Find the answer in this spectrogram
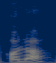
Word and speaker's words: hola: so you've got hello hola now remember with the H you're not pronouncing the sound because it's silent it's more for written purposes so you're saying hola so it's waving to my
